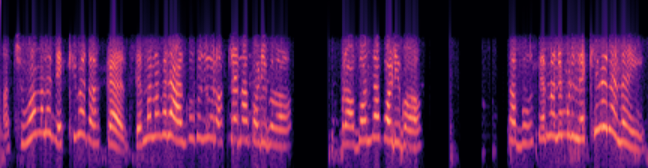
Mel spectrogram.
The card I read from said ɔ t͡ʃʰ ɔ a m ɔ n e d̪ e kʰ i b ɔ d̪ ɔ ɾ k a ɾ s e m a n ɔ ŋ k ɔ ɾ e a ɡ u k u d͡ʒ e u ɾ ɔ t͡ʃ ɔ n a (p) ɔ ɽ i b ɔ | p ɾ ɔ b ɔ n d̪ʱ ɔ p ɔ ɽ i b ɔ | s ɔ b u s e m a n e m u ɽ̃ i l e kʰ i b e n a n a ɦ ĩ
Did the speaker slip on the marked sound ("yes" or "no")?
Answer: no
